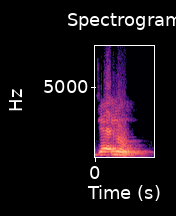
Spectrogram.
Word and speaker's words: CELLO: इसका उच्चारण क्या होगा, से नहीं होगा, इसका उच्चारण होता है चेलो।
